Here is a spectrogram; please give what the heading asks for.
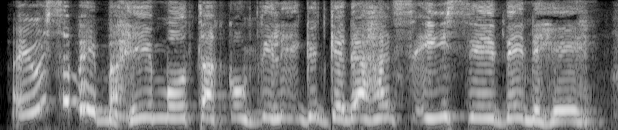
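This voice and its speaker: A woman's voice: high-pitched, lively intonation, fast, fairly bright tone. A woman with a Cebuano Filipino accent acting a possessive, stubborn grandmother and mother in a radio drama. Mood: cold, defensive.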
